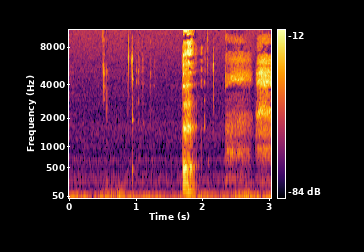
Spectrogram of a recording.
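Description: A short, wet burp sounds right up close to the other ear, followed by soft mouth noises and rustling near the microphone, with no talking.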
